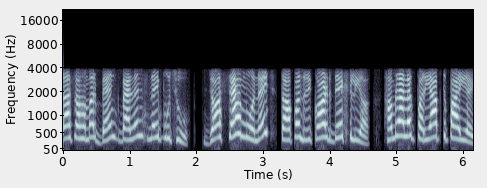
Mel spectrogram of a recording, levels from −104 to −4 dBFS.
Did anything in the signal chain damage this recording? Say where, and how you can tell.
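No, nothing in the signal chain stood out as damaging this speech when I listened to it.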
